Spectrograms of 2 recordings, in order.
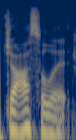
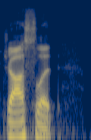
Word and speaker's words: Joselit: Joselit. – Joselit.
